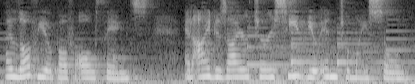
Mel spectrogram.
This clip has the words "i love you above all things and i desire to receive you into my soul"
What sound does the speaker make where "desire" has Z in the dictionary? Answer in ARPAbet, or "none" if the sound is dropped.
Z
